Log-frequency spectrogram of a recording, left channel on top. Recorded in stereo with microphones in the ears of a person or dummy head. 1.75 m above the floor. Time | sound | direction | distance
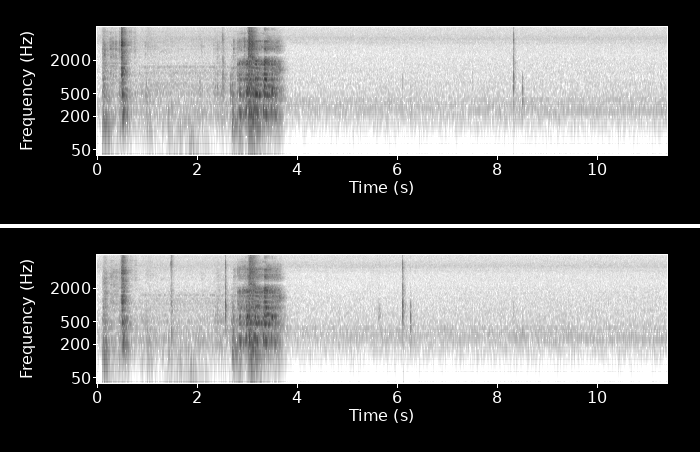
0.1 | a door slam | 75° left (ahead or behind) | 4.5 m
2.8 | laughter | 20° left (ahead or behind) | 1.6 m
